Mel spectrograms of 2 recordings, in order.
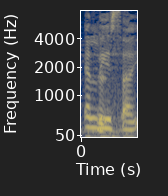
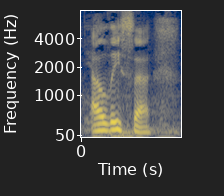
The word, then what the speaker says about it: Elisa: Elisa, yep. – So like, saying the letter L and then Lisa. Elisa.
